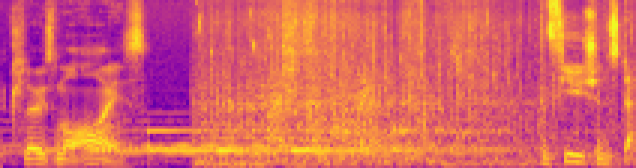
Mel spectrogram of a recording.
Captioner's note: lifeboat engine whirring; water splashing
